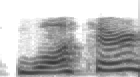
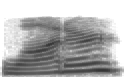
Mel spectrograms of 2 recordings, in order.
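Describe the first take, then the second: First: The t in the middle is crisply pronounced. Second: The t in the middle is softened. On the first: This is how the children say it. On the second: This is how the children do not say it.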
